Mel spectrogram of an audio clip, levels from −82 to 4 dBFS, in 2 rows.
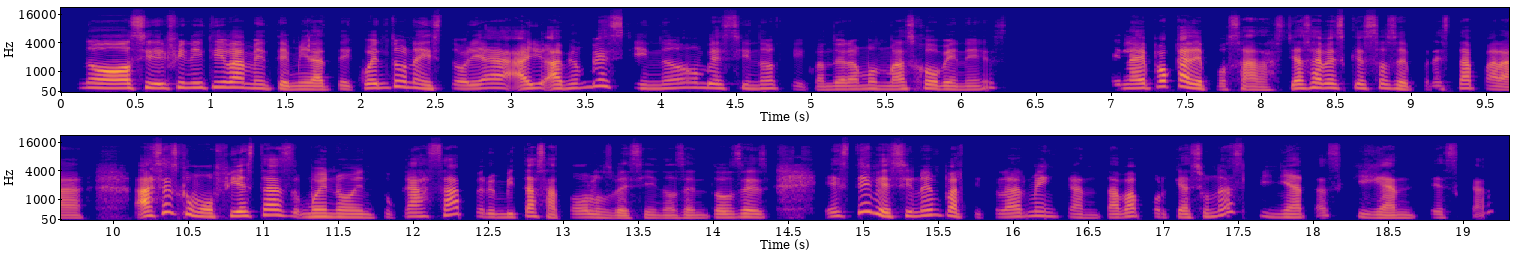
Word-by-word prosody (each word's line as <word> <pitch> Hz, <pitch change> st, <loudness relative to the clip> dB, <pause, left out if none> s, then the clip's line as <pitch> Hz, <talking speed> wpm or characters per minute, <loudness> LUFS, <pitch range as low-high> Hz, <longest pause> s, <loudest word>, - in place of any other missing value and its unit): No, 200 Hz, -2 st, +9 dB
sí, 210 Hz, +3 st, +1 dB
definitivamente, 215 Hz, -5 st, +2 dB
mira, 145 Hz, -1 st, +1 dB
te 155 Hz, +2 st, -9 dB
cuento 205 Hz, +6 st, 0 dB
una 215 Hz, -7 st, 0 dB
historia, 175 Hz, +4 st, -1 dB
hay 180 Hz, +5 st, +3 dB
había 180 Hz, +4 st, +4 dB
un -, -, -12 dB
vecino 205 Hz, -7 st, -4 dB
un 225 Hz, -, -6 dB
vecino 185 Hz, -2 st, -4 dB
que 140 Hz, -3 st, -19 dB
cuando 135 Hz, +2 st, -8 dB
éramos 155 Hz, +2 st, -3 dB
más 150 Hz, +2 st, -1 dB
jóvenes, 155 Hz, +3 st, -4 dB, 0.6 s
en 180 Hz, +1 st, -11 dB
la 195 Hz, -, +4 dB
época 265 Hz, +3 st, +6 dB
de 180 Hz, -, +6 dB
posadas, 135 Hz, -3 st, -4 dB
ya 185 Hz, +1 st, +2 dB
sabes 205 Hz, -3 st, +2 dB
que 195 Hz, -, -10 dB
eso 185 Hz, +1 st, -3 dB
se 155 Hz, -4 st, -1 dB
presta 155 Hz, +5 st, -4 dB
para 120 Hz, -8 st, -1 dB, 0.3 s
haces 380 Hz, -2 st, +7 dB
como 185 Hz, -, +1 dB
fiestas, 205 Hz, +6 st, +2 dB
bueno, 160 Hz, -2 st, 0 dB
en 145 Hz, -3 st, -5 dB
tu 145 Hz, +2 st, -20 dB
casa, 180 Hz, -, 0 dB
pero 170 Hz, -4 st, -8 dB
invitas 150 Hz, +5 st, -1 dB
a -, -, 0 dB
todos 145 Hz, +1 st, -7 dB
los 135 Hz, -4 st, -7 dB
vecinos, 115 Hz, +1 st, -7 dB
entonces, 145 Hz, +4 st, -3 dB, 0.3 s
este 200 Hz, -, -1 dB
vecino 200 Hz, -, +1 dB
en 245 Hz, -, -2 dB
particular 165 Hz, -3 st, -2 dB
me 210 Hz, 0 st, -3 dB
encantaba 150 Hz, 0 st, -4 dB
porque 160 Hz, -4 st, -10 dB
hacía 150 Hz, +3 st, -4 dB
unas 195 Hz, -, -5 dB
piñatas 150 Hz, -, -6 dB
gigantescas, 130 Hz, -, -6 dB
170 Hz, 175 wpm, -26 LUFS, 150-200 Hz, 0.6 s, No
